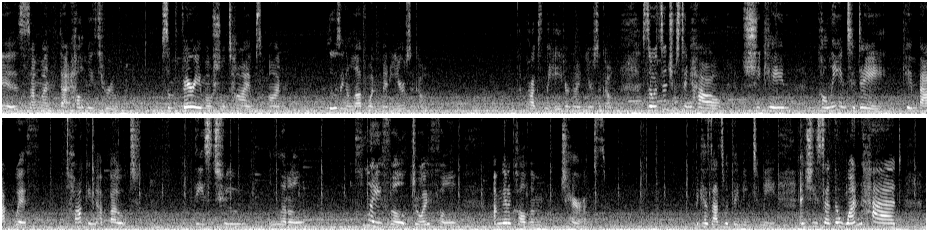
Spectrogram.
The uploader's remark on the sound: I was driving to work on the episode so be mindful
